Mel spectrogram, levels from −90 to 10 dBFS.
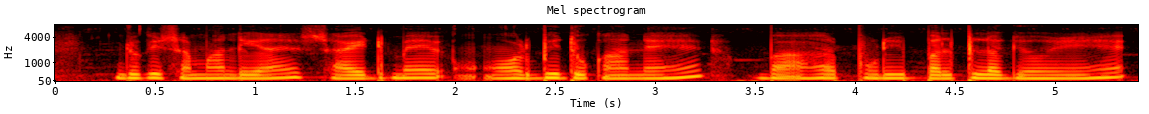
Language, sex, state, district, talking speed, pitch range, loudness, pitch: Hindi, female, Bihar, Sitamarhi, 200 wpm, 185-210 Hz, -29 LUFS, 195 Hz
